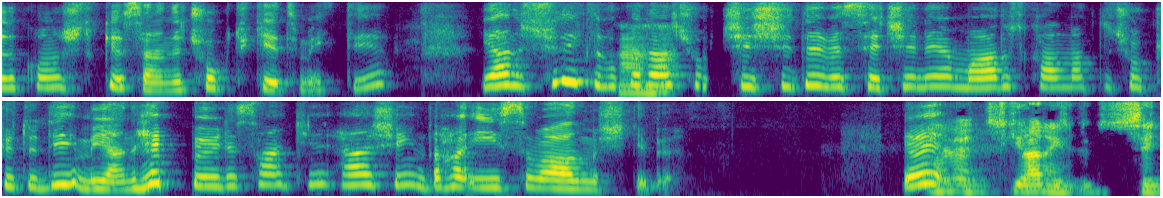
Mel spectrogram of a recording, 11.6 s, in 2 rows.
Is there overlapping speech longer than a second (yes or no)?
no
